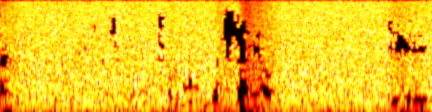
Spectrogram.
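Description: Steady static hiss across the whole range, with one brief dip a little past halfway; no clear speech stands out of it.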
